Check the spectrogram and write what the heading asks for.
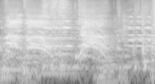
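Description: A group of stage performers shouting and whooping together over the show's music, their voices swooping up and down in pitch.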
